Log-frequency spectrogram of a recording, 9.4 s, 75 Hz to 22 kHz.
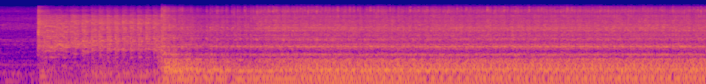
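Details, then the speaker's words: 1967 Camaro with LS V8, new 3-inch exhaust with Flowmaster Super 44s dumped over the axle, no H- or X-pipe: catches and settles into loud, lumpy idle with uneven beat; possibly developing a miss or fouling a plug, tune needs work. Rough idle. "Doesn't sound bad. Sounds like it might be developing a miss. You're trying to foul a plug or something. Probably needs the tune worked on anyway."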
